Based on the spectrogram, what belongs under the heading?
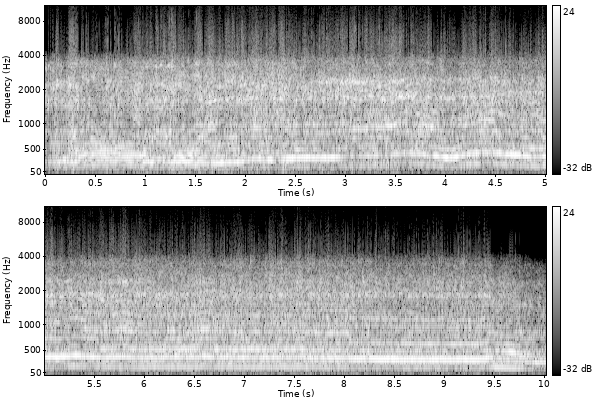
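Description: Suzuki Samurai buggy's engine revving hard under load on a steep hill climb. The revs dip about a second in, climb back and waver, hold high and steady, then drop just before the end.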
